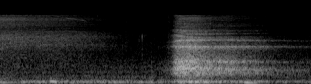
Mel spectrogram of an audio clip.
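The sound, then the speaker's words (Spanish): A quiet breath in followed by a long, audible exhalation with a soft hiss that tapers off slowly, heard on its own with no talking, as a breathing exercise to calm the body. “La exhalación ayuda el cuerpo, ayuda los músculos a calmarse y descansar.”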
